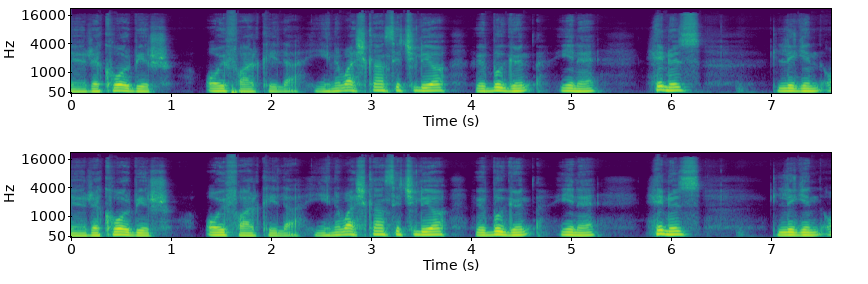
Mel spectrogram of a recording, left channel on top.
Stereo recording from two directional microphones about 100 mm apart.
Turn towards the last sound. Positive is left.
turn(degrees=-30)  # may be behind; listen again after turning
